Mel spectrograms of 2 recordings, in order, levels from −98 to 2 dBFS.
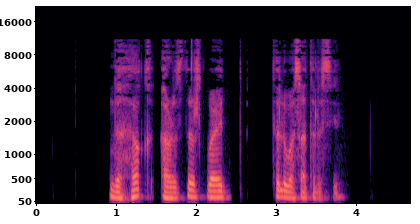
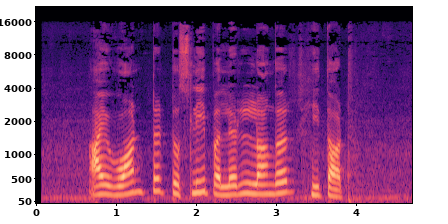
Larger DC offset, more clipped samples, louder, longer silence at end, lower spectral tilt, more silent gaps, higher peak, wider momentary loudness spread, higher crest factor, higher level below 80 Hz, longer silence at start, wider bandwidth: neither; neither; second, -28 LUFS vs -16 LUFS; first, 0.85 s vs 0.2 s; second, -4.5 dB/octave vs -6 dB/octave; first, 2.47-2.92 s vs none; second, -8 dBFS vs 0 dBFS; about the same, 8 LU vs 8 LU; first, 22 dB vs 16 dB; second, -62 dBFS vs -48 dBFS; first, 0.9 s vs 0.35 s; second, 11.5 kHz vs 16 kHz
